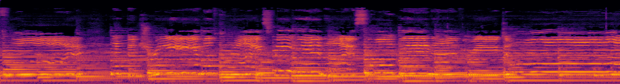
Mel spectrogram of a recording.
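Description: A woman singing a hymn verse with grand piano accompaniment, the voice carrying a light vibrato over chords that change about once a second.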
